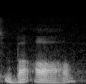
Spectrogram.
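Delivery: "Baal" in two syllables, ba-AL; vowels pronounced separately. Shown as a demonstration. Teacher restating the Hebrew way, "Baal" as ba-AL. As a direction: give each a in "Baal" its own beat. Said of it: "you pronounce each vowel separately".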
